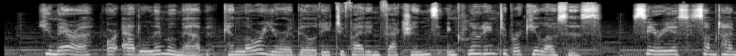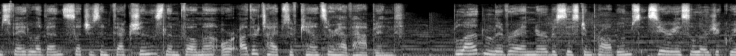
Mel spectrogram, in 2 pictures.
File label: narration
